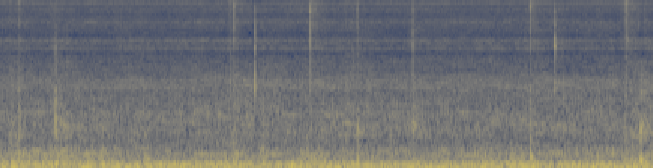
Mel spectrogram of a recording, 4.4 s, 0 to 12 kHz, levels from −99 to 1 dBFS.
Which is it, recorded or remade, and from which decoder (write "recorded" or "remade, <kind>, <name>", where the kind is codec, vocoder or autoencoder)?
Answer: remade, codec, SNAC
